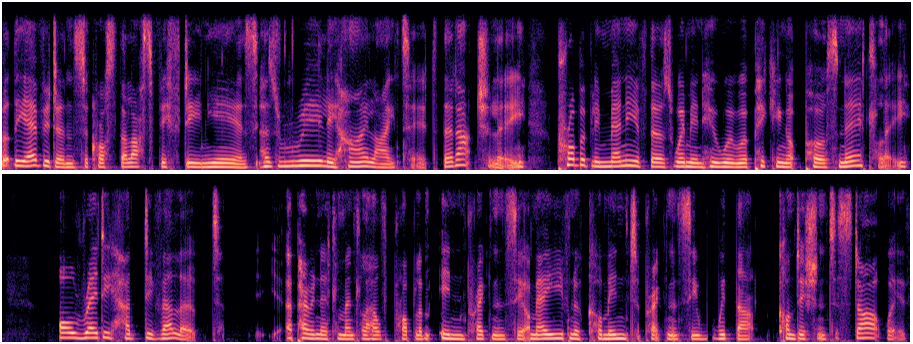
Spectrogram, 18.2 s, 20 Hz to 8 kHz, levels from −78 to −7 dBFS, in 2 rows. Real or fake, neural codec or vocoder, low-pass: real; none; 7.2 kHz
